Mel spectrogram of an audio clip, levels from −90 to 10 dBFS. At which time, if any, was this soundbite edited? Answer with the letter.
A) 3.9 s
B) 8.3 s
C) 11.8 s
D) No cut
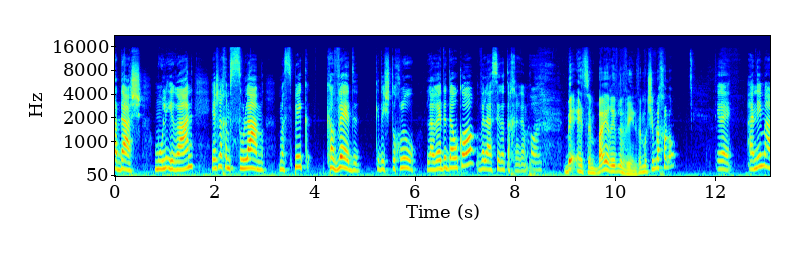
B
